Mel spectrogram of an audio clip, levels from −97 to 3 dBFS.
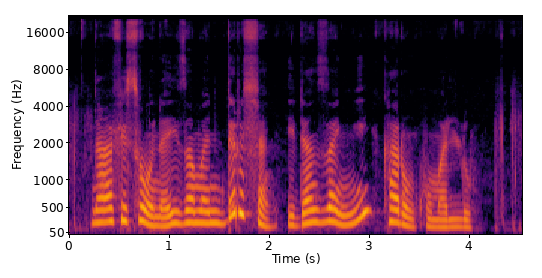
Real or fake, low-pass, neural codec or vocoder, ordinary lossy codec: real; none; none; none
